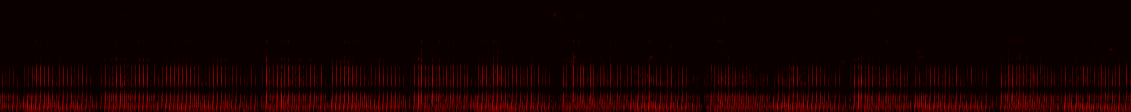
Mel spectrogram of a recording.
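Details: She-cat cuddled up at morning or night, purring like a snore; a rich low rumbling drone rising and falling with each breath, steady over eleven seconds.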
